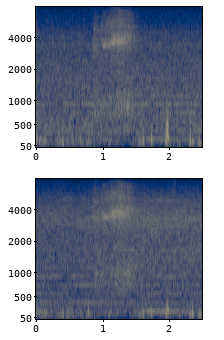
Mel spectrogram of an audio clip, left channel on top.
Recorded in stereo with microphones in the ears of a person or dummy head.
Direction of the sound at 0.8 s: 20° left (ahead or behind).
